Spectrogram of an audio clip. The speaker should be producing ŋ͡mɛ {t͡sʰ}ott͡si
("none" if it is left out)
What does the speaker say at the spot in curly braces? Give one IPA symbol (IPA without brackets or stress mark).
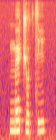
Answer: t͡ʃ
